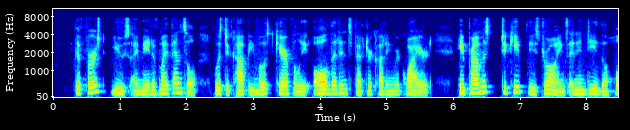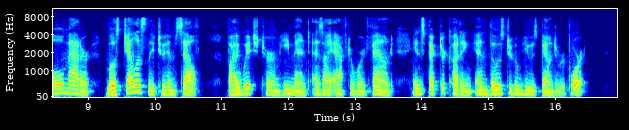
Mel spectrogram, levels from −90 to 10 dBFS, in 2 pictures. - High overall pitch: No, low, 135 Hz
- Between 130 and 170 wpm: No, average, 190 wpm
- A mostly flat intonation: No, average, 3.9 semitones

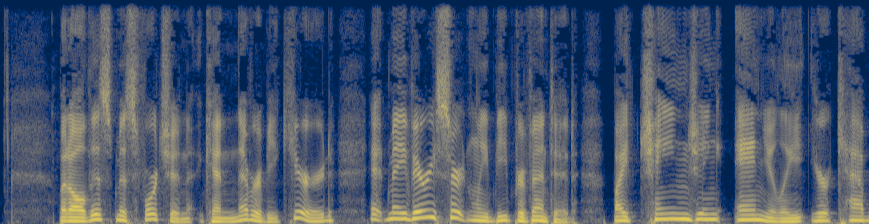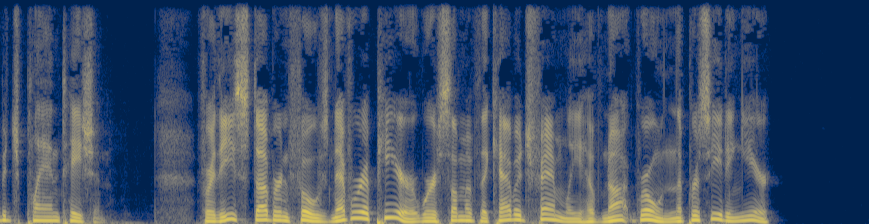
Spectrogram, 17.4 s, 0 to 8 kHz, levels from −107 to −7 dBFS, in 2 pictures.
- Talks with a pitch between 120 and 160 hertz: Yes, medium, 140 Hz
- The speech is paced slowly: Yes, slow, 130 wpm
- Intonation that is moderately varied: No, wide, 6.3 semitones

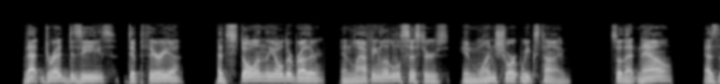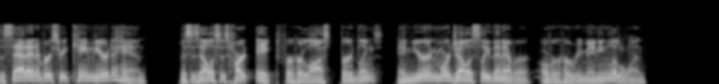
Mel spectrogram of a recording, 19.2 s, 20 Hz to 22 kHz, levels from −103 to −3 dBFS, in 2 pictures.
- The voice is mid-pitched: No, low, 110 Hz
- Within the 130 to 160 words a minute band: Yes, average, 150 wpm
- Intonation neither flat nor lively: Yes, average, 3.5 semitones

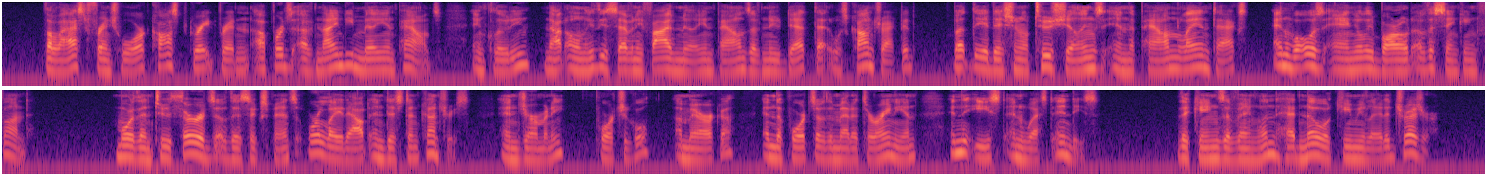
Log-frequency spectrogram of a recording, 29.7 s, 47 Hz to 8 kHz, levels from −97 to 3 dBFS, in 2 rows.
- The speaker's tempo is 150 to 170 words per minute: Yes, average, 155 wpm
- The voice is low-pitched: Yes, low, 125 Hz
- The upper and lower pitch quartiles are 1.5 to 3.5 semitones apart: Yes, average, 2.9 semitones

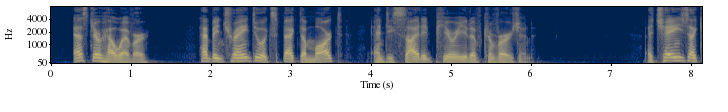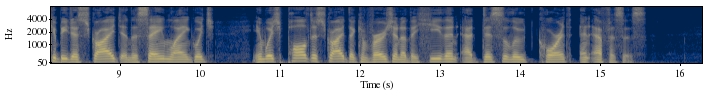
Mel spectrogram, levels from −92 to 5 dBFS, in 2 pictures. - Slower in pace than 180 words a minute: Yes, average, 145 wpm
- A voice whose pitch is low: Yes, low, 120 Hz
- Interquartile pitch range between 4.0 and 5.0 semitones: Yes, average, 4.3 semitones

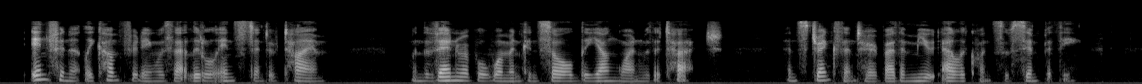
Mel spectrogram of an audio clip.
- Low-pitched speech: No, medium, 155 Hz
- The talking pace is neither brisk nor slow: Yes, average, 145 wpm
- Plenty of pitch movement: No, narrow, 2.5 semitones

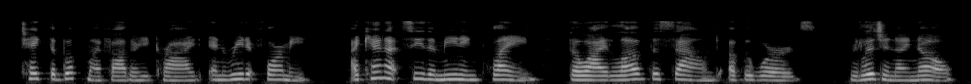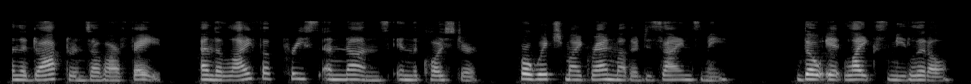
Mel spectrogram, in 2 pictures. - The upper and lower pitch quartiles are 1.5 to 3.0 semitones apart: Yes, average, 2.7 semitones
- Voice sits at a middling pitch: No, high, 210 Hz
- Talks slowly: No, average, 175 wpm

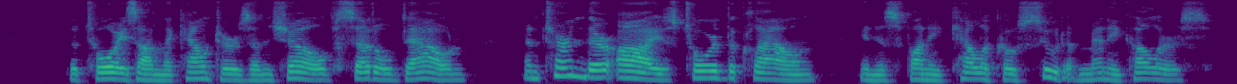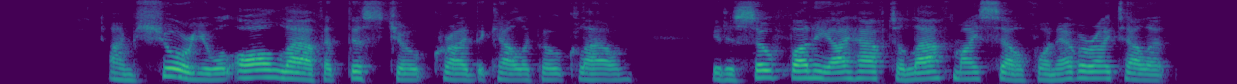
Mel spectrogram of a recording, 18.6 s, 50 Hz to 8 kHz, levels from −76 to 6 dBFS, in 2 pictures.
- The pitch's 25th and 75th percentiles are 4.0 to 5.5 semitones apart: No, average, 3.4 semitones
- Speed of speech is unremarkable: Yes, average, 160 wpm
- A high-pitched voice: No, medium, 170 Hz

